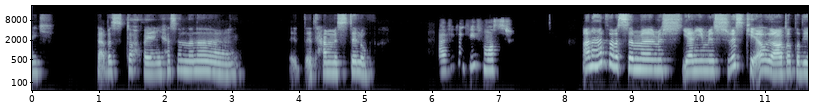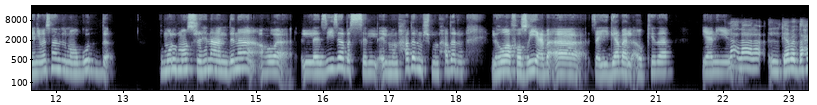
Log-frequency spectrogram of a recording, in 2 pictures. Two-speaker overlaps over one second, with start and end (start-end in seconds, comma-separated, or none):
none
